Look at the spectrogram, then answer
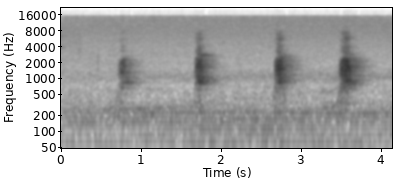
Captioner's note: dog barking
